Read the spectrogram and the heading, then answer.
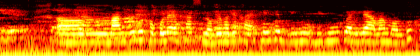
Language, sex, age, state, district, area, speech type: Assamese, female, 18-30, Assam, Sivasagar, rural, spontaneous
